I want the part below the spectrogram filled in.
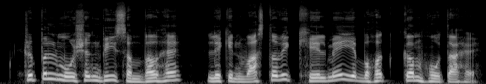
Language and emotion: Hindi, neutral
